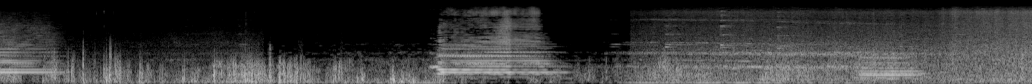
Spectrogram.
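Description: Diesel locomotives rumble past close by.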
